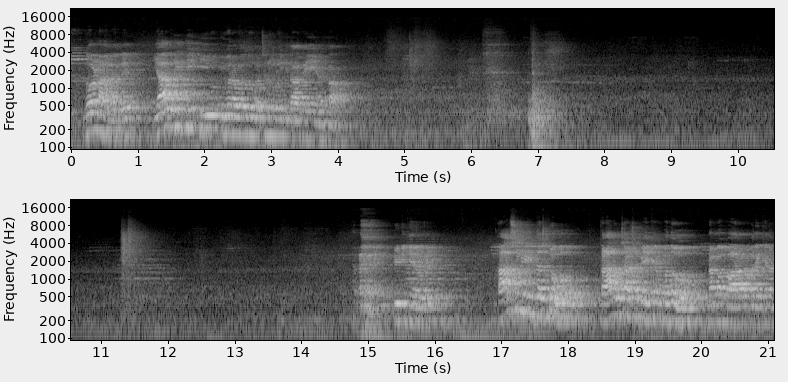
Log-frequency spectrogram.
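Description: A young man speaks clearly and with animation, close by.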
